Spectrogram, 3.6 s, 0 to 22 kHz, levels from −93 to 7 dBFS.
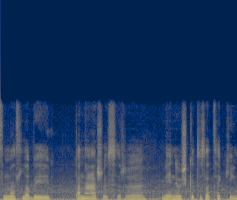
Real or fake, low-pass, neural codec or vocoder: fake; 10.8 kHz; codec, 24 kHz, 3.1 kbps, DualCodec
